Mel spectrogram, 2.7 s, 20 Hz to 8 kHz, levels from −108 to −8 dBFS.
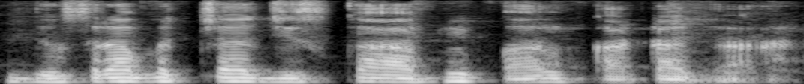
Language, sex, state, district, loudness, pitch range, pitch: Hindi, male, Bihar, Gopalganj, -23 LUFS, 115-130 Hz, 120 Hz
